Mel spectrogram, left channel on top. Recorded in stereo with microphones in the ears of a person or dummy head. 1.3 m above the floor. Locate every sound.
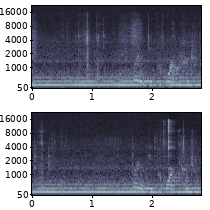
1.6 s a woman speaking: 70° right (ahead or behind), 3 m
